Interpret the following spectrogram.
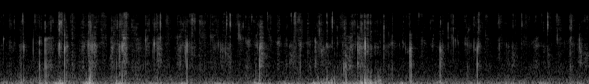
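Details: Cats eating food indoors, crunching steadily with rapid, irregular bites about three per second, each a sharp crackly click over a low thudding undertone in a small room.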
